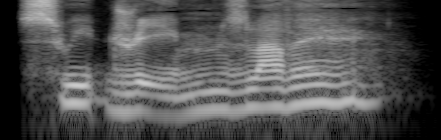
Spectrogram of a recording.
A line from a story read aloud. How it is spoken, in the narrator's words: offering only a slurred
